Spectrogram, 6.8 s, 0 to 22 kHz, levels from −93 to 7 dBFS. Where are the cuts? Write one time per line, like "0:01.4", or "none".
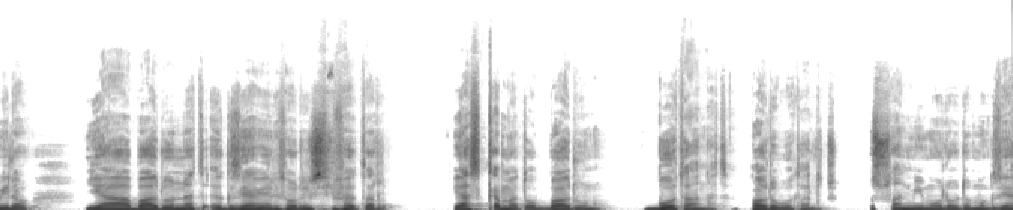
none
